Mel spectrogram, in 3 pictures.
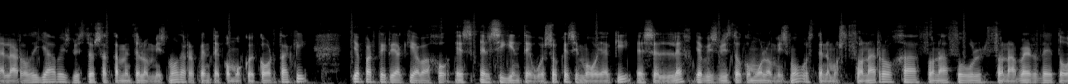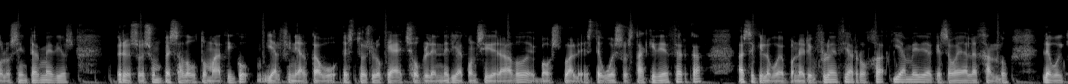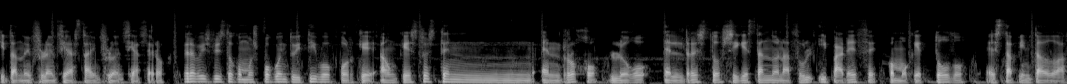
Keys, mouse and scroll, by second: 0.5 scroll up 2, 0.9 shift+middle click, 2.9-3.5 scroll down 3, 3.5 shift+middle click, 5.4 scroll down 2, 6.1-6.5 scroll down 1, 6.8 click, 6.9 scroll up 2, 7.2 shift+middle click, 7.5 scroll down 2, 10.3 shift+middle click, 11.3 middle click, 16.5 middle click, 18.0 middle click, 23.0 shift+middle click, 23.0 scroll down 3, 23.5 shift+middle click, 24.4 middle click, 24.8 shift+middle click, 26.9 shift+middle click, 27.3-29.0 scroll up 4, 29.0 scroll down 2, 29.3 shift+middle click, 29.8 scroll down 2, 31.5 scroll down 2, 31.6 shift+middle click.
